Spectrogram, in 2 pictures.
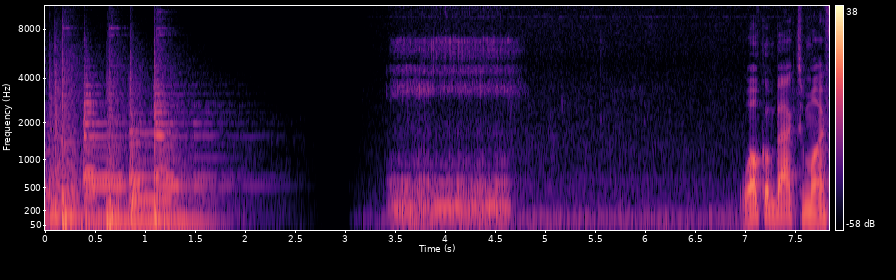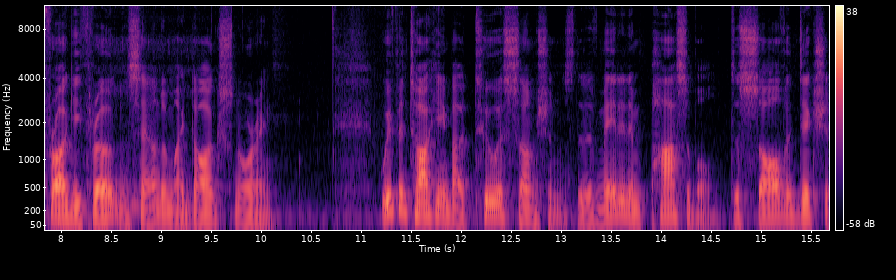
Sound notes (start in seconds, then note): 3.4 dog snoring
